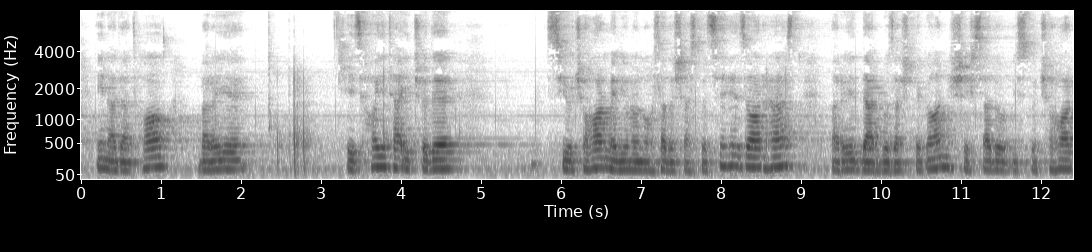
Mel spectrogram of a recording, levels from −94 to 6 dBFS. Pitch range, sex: 105-135 Hz, male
